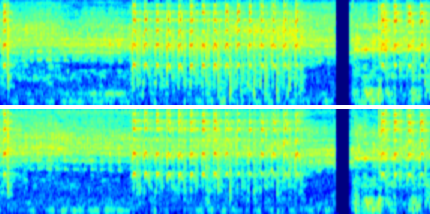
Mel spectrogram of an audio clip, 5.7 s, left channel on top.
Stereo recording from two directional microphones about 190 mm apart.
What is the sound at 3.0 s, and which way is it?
Squeak, 50° left (ahead or behind).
